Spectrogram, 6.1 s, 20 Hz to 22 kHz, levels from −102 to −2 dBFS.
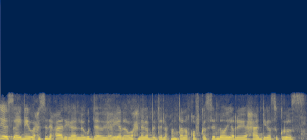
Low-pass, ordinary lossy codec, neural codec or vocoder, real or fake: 7.2 kHz; MP3, 96 kbps; codec, 16 kHz, 4 kbps, X-Codec, HuBERT features, trained on balanced general audio; fake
